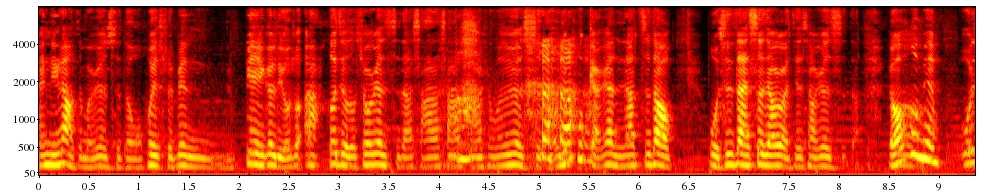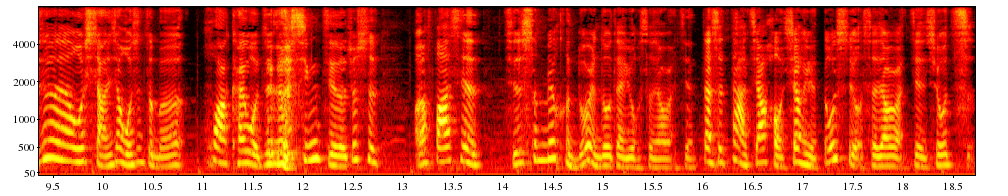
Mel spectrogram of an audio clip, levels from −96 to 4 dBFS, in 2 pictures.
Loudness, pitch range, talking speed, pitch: -22 LUFS, 165-215 Hz, 375 characters per minute, 185 Hz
